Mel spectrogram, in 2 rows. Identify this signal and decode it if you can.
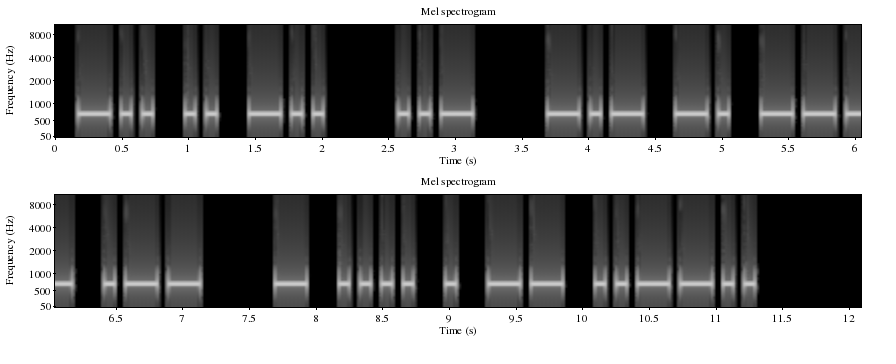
Morse code, heard as a keyed tone, about 15 wpm, 700 Hz. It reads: DID U KNOW THEM?
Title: Sentences from Top 100 Words and Abbreviations 15wpm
